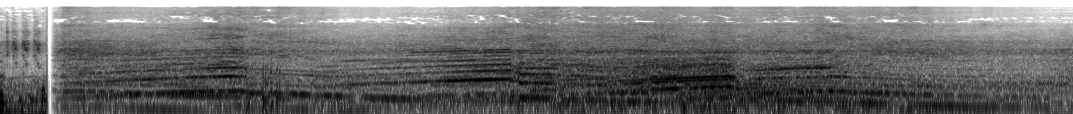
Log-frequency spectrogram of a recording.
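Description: Track-day sports motorcycles accelerating on the circuit. The engine note rises steadily and drops sharply at each upshift, about three times, then climbs again near the end.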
